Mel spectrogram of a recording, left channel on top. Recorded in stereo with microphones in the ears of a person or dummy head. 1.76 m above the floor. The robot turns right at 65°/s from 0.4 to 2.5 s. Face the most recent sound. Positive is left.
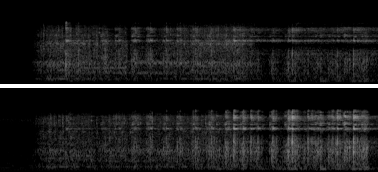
turn(degrees=-65)  # may be behind; listen again after turning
